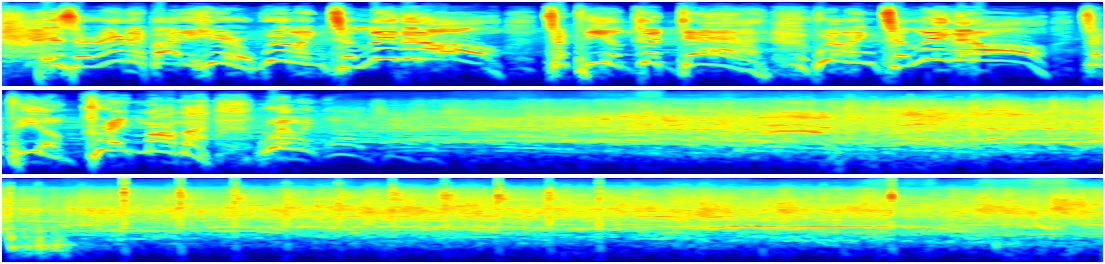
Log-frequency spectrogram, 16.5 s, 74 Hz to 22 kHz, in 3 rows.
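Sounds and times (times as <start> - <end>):
speech: 0.2 - 7.5
raised voices: 2.8 - 16.4
audience clapping: 6.5 - 16.4.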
